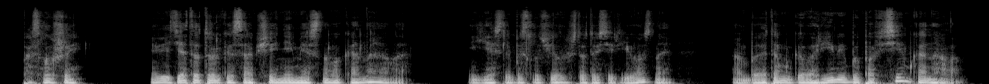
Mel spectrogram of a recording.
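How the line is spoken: Tender whisper. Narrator (Russian): нежно, как умел только он один, зашептал

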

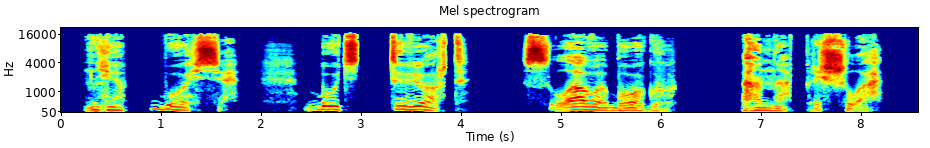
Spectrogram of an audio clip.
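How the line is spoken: Breathed out. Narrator (Russian): Выдохнул Китс

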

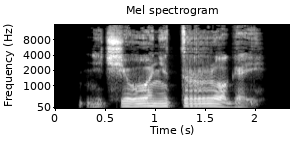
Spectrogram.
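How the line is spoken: Strained, painful throat. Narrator (Russian): Сквозь боль в горле выдавила Мелба

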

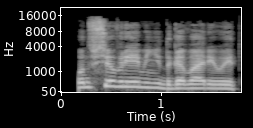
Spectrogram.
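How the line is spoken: Laughing. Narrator (Russian): рассмеялась Эльвира

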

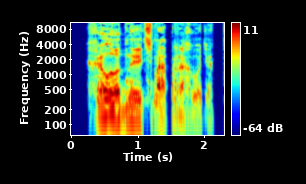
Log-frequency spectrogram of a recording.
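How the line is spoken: Grumbling mutter. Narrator (Russian): пробурчал он

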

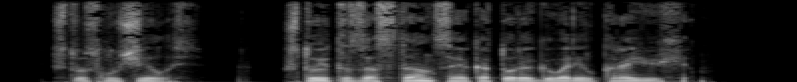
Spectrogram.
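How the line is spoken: Low-voiced question. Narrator (Russian): Быков спросил вполголоса

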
